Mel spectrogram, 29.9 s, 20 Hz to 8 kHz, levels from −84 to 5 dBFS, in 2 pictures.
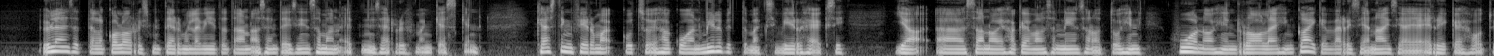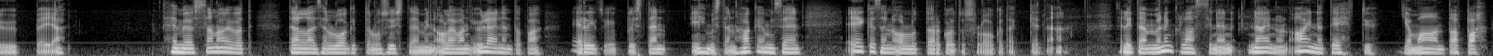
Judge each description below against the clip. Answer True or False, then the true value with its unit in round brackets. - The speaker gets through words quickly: False (110 wpm)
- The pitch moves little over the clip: True (2.2 semitones)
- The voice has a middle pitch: True (150 Hz)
